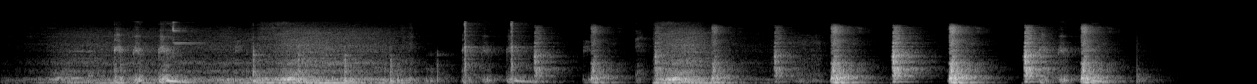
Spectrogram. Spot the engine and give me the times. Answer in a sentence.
You can hear the engine from 0.0 to 4.2 s and from 6.5 to 8.2 s.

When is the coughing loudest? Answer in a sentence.
The volume of the coughing peaks at 2 seconds.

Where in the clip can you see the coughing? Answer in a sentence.
You can hear the coughing from 1.1 to 2.5 s, from 4.6 to 6.5 s and from 10.3 to 11.1 s.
